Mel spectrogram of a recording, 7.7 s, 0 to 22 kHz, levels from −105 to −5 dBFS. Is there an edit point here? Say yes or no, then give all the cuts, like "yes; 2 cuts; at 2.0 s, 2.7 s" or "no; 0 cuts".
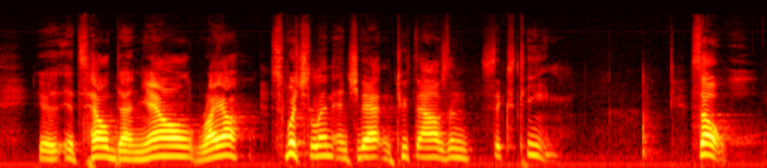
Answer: yes; 3 cuts; at 1.2 s, 2.6 s, 3.6 s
